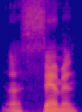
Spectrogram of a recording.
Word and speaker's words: salmon: I say salmon. See, I say salmon, right? But in this house, my lady insists that it's salmon, or yeah, actually pronouncing the L.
